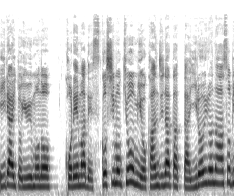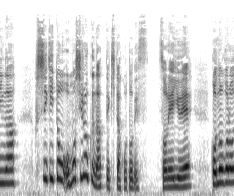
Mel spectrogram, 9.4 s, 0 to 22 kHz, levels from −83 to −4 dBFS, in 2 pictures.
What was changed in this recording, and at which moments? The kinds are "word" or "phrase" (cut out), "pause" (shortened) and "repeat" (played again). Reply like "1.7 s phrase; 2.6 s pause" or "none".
1.1 s pause; 7.8 s pause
